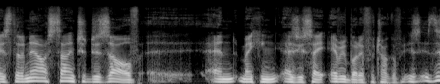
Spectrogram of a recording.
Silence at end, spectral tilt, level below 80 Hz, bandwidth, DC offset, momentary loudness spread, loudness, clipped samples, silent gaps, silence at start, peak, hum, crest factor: 0 s; -5.5 dB/octave; -50 dBFS; 16 kHz; under 0.1%; 13 LU; -17 LUFS; under 0.1%; none; 0 s; -2 dBFS; none; 14 dB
